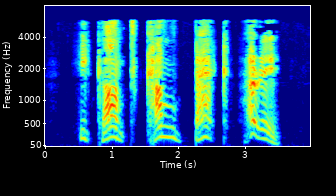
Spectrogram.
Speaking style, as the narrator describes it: said Lupin, his voice breaking

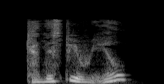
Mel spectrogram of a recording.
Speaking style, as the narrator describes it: Hondo whispered

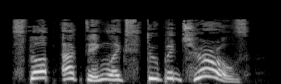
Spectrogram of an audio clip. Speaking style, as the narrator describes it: cried the beleaguered samurai, appealing for reason and restraint

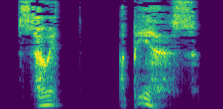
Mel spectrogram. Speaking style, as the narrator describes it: whispered the mayor

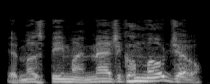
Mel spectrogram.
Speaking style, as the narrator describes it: Mike chuckled

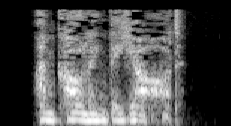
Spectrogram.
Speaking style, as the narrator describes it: I whispered

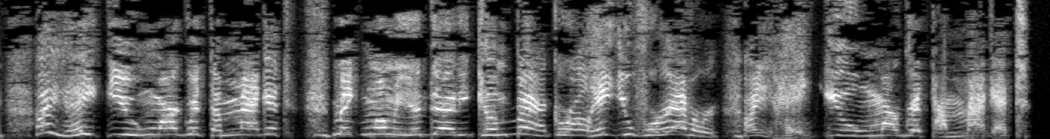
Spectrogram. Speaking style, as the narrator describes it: Ralphie Carver is now shrieking

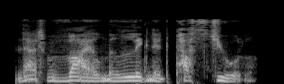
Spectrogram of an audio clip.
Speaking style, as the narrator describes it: Tristan hissed

